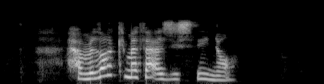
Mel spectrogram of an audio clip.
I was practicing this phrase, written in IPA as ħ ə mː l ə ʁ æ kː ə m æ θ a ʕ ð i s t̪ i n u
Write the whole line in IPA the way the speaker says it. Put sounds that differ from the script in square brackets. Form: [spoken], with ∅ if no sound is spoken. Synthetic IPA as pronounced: ħ ə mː l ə ʁ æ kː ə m æ θ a ʕ [z] i s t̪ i n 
